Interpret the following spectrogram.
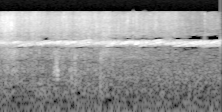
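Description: A large chorus of spring peepers calling at once, their high peeps blending into one steady, shrill ring.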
